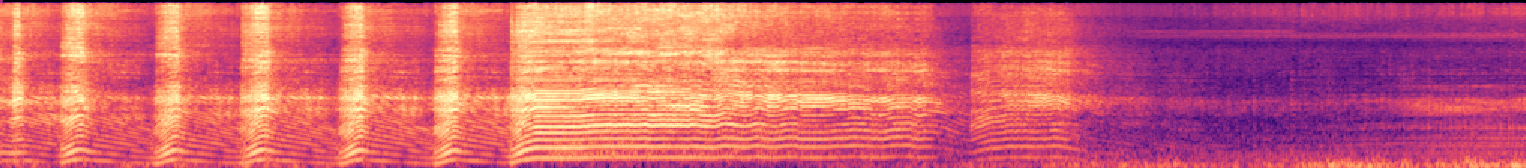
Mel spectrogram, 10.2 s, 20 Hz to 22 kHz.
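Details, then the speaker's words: Rovan 5B fifth-scale engine on first run with new carburetor and clutch: after hard running it hangs at a high idle, then blips of throttle bring it back down; owner thinks low-end carb tuning rather than air leak, not sure. "it's got a high idle and then i'll blip the throttle and it'll go back down i don't know what's causing that"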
